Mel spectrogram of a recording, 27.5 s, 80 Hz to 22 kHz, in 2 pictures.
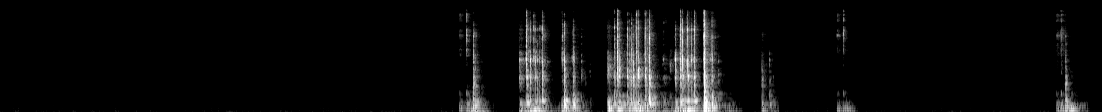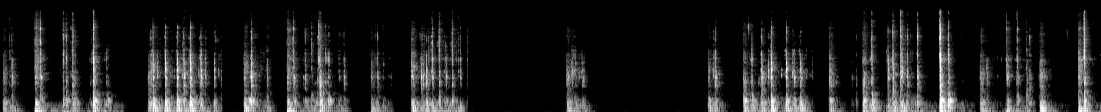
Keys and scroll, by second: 7.0 Return, 7.9 ctrl+shift+Left, 8.7 Return, 14.1 ctrl+alt+n, 19.1 ctrl+y, 26.3 ctrl+alt+l, 27.2 shift+F10.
